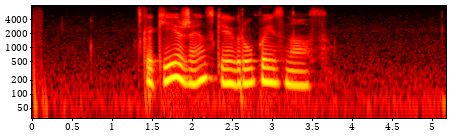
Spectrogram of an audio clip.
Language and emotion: Russian, neutral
